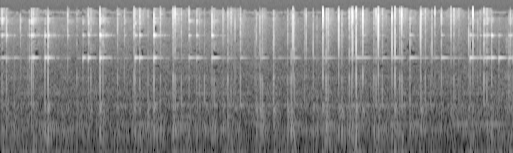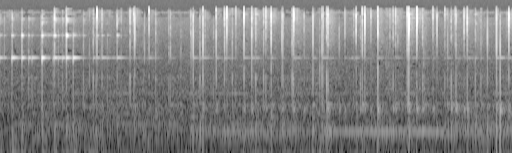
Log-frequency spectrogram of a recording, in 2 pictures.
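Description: A medium pink cased-glass vase with a thick clear base, hollow and empty and standing on a wooden table, is rapidly tapped around its sides and base with long painted fingernails. Dense, quick clicky glass taps run throughout, with brief bright clinks and a faint high ring over a low rumble.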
